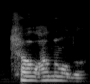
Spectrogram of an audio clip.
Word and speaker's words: Çalhanoğlu: How do you pronounce Hakan's last name? Çalhanoğlu, actually.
